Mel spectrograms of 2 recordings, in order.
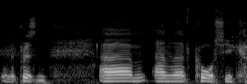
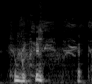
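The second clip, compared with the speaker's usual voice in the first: laughing echo; 7 semitones higher, much faster than usual. Retold or imitated. Echoing the gossip laughing.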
